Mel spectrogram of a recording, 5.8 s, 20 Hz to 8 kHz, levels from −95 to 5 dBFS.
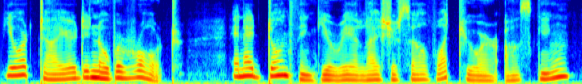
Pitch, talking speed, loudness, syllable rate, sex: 160 Hz, 165 wpm, -18 LUFS, 4.8 syllables/s, female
